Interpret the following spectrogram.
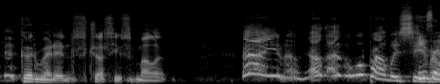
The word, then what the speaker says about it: Smollett: Of all the pronunciations of it, I like your version better. Smollett, like mullet. You know what I mean? Like, yeah. Smollett.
